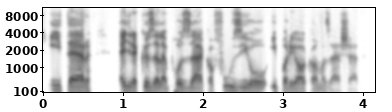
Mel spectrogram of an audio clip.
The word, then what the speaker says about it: ITER: the south of France, ITER, or as we would say it phonetically, ETER, the industrial application of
